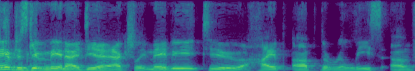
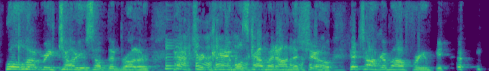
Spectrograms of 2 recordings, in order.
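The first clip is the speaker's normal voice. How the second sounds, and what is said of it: Wrestler-style impression of another person's voice. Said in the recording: “I will just do my like Hulk Hogan or my Stone Cold impression”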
